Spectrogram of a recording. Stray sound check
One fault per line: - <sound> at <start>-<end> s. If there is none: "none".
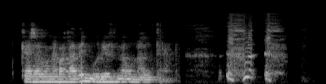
- cough at 1.8-2.9 s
